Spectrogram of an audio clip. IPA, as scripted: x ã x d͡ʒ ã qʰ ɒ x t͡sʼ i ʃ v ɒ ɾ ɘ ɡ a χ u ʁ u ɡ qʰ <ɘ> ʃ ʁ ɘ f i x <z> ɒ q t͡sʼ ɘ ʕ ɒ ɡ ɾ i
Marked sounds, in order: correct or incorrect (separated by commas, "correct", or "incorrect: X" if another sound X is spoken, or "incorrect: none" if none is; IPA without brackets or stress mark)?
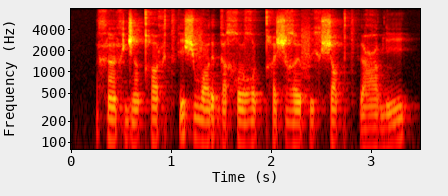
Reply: correct, incorrect: ʃ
